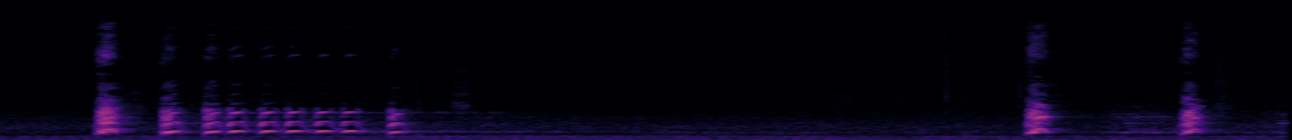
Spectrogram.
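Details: A coyote at night gives a quick run of sharp, high yips, then two more single barks after a pause.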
